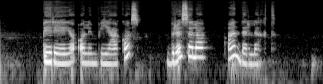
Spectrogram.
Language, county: Lithuanian, Panevėžys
